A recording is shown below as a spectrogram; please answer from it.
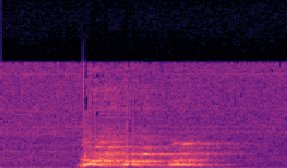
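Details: Household dog barking outdoors in Royse City, Texas, where it barks for hours daily: one loud bark that breaks into two further clipped, ringing yaps within about a second.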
